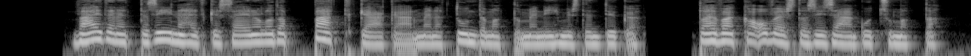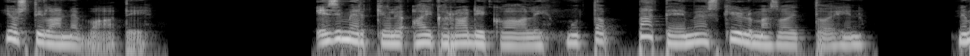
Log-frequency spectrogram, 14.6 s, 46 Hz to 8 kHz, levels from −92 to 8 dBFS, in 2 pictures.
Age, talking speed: 30-49, 115 wpm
